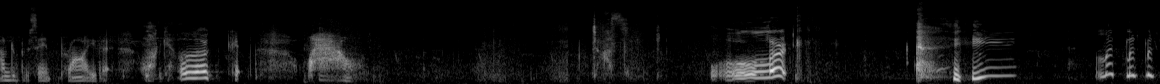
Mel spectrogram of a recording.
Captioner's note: chuckles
